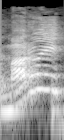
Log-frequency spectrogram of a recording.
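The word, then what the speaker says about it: 丸井: 飛はいでまず丸いこう説明しておくと百貨点のことよねでえっとその名前っていうか看板が oi で丸いって読むことになって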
